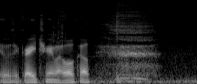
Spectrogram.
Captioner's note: breaths in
